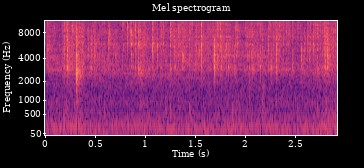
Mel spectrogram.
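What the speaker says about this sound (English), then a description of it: "I forgot to turn off the tap after washing our fruits." A kitchen tap left running after washing fruit sends water pouring steadily into a sink, a continuous hissing splash that stays even throughout, with no one speaking.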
